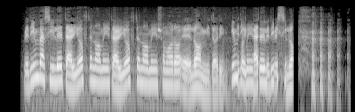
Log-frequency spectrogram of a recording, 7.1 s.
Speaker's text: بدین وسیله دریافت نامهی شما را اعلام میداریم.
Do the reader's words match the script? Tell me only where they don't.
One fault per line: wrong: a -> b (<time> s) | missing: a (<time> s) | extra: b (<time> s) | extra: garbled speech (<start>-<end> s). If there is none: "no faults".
extra: دریافت نامهی (2.2 s)
extra: garbled speech (4.6-5.9 s)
